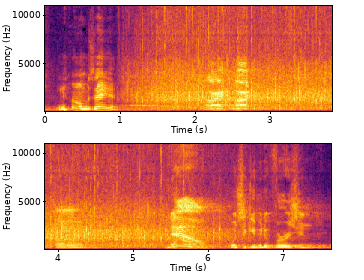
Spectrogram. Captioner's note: applause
